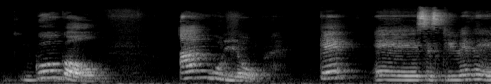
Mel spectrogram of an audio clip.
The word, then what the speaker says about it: Google: suenan como tú y vamos entonces a suprimir en la pronunciación light del final nos quedan la g y la l en medio de estas dos consonantes también agregaremos la letra o en la pronunciación nos queda entonces google goog el ángulo que se escribe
